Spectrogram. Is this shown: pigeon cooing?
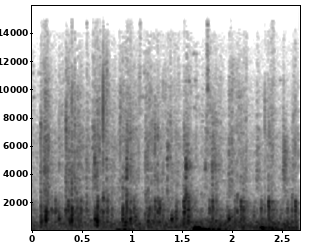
no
